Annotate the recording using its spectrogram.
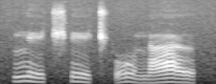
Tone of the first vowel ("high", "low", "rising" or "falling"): falling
